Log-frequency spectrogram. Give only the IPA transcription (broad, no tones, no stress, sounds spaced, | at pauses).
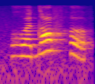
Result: ʁʷ æ d ɑ f h ʌ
